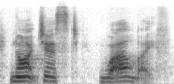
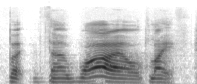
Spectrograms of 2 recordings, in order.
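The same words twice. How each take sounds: First: Said in the usual way. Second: "the" punched and drawn out, slow; stress on THE. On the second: Shown as a demonstration. Quilting host sets the theme, stressing "the". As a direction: lean hard on "the" in "the wildlife".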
